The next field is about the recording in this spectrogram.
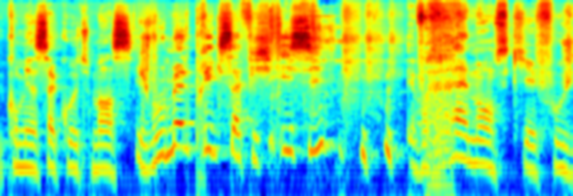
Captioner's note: laughs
